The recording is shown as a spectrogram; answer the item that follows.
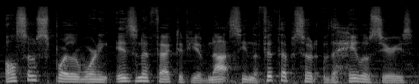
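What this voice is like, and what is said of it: Slightly off, congested voice. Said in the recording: “apologize for my voice. I'm just getting over a really bad cold. So if my voice sounds a little bit off”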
